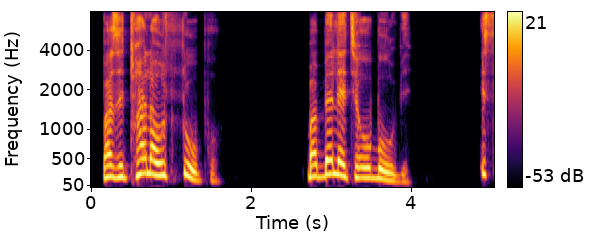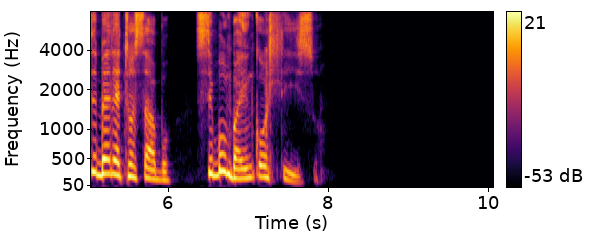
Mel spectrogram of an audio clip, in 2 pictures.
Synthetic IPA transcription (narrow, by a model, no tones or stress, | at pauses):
βazitʰwalauɬuːpʰɔ | βaβɛlɛtʰɛuβuːβi | isiβɛlɛtʰɔsaβɔ | siβumbʱaiŋkʼoɬiːsɔ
